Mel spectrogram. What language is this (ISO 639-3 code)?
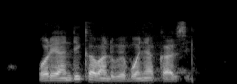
dav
